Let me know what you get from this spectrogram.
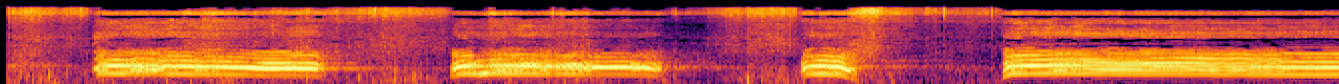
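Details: Coonhound howling in four loud, drawn-out bursts of about a second each, rich and harmonic with a slight rise then fall in pitch; the third burst is short and sharply falling, with brief quiet gaps between.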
